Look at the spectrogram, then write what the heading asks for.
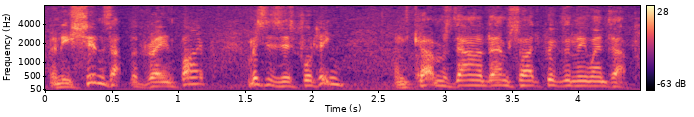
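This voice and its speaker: An actor playing a wry, middle-aged English police sergeant with a gravelly voice, grumbling and dry-humoured in a radio drama. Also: male voice, fairly high pitch, very animated, fairly quick, dark tone, a little hiss or hum. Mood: dry, deliberate.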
